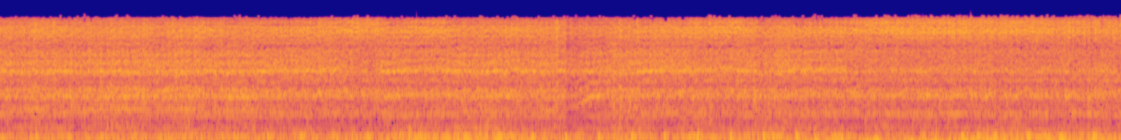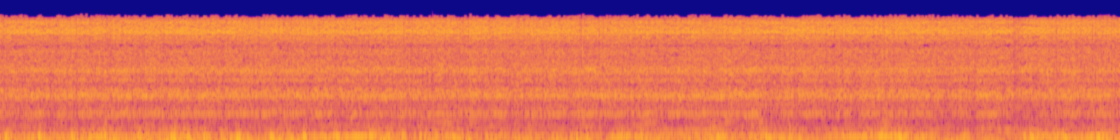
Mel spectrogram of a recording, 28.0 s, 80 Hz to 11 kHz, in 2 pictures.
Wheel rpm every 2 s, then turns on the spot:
160, 160, 160, 140, 160, 160, 160, 160, 160, 160, 160, 160, 160, 160.
none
